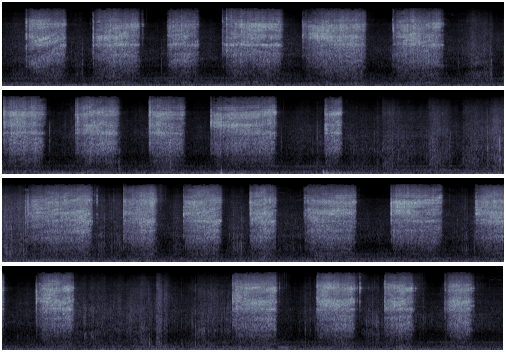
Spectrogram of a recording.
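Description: A flat hand trowel scraping back and forth over loose open-graded bedding stone, a gritty rasp of small stone chips in quick repeated strokes, about one to two a second, with a few longer sweeps. It is the touch-up smoothing of a screeded paver base, fading in the rough spots where the screed pipes lay.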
